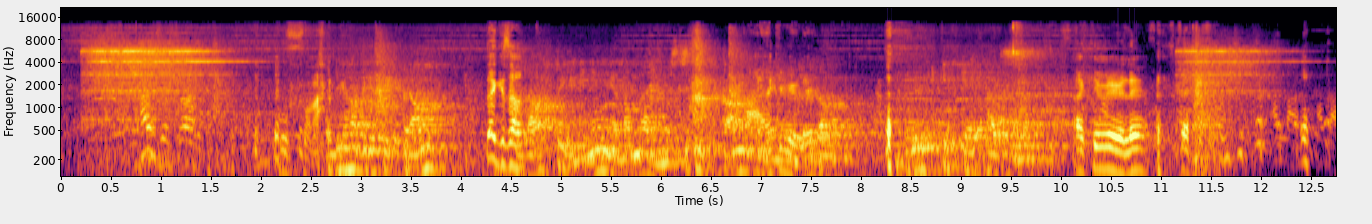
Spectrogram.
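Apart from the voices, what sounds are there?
fire alarm going off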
